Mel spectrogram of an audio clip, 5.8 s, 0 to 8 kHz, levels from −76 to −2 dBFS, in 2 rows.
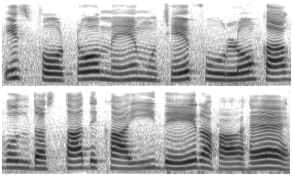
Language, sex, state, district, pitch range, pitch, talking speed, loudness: Hindi, female, Madhya Pradesh, Katni, 215-245 Hz, 230 Hz, 115 wpm, -17 LUFS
